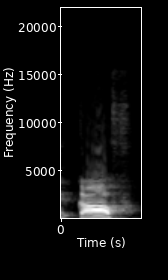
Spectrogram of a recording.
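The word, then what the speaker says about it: calf: अब चलिए देखते हैं एफ से पहले लो वहां पर दी से पहले हो तो नहीं पढ़े यहां पर अप से पहले तो भी नहीं पढ़ते जैसे कफ कफ कफ हाफ हाफ ल को यहां पे नहीं पढ़ने कल्पहाल्ट नहीं पादना है कफ बछड़े को बोलते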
